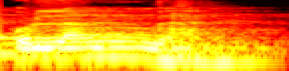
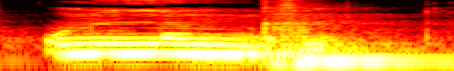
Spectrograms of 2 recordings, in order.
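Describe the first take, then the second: First: उल्लंघन with only one l; wrong single l. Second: उल्लंघन with a long doubled middle, higher; double consonant. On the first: Teacher shows faulty उल्लंघन with a single short l. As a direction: say उल्लंघन as "u-langhan". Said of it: "यहाँ पर एक ला था". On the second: Teacher stresses the double consonant in उल्लंघन. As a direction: say उल्लंघन emphatically as "ul-langhan". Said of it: "यानी double ला है". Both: Shown as a demonstration.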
